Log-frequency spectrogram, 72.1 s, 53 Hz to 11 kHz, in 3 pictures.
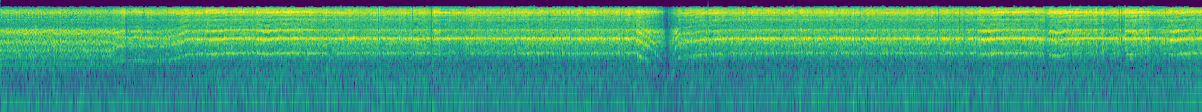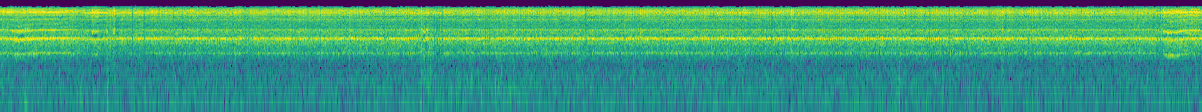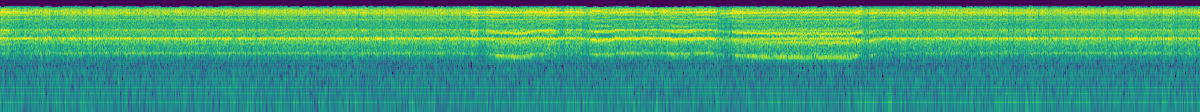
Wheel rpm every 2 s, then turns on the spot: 160, 170, 220, 230, 230, 230, 120, 210, 230, 230, 230, 230, 230, 230, 230, 230, 230, 230, 230, 230, 230, 230, 230, 230, 230, 230, 230, 230, 230, 220, 230, 220, 210, 230, 230, 230.
none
